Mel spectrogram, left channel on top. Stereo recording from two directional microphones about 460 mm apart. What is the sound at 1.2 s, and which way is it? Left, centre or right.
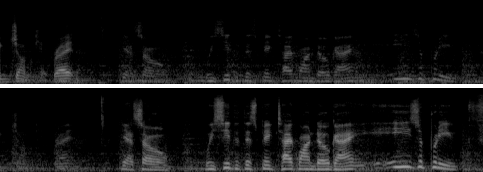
Speech, right.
